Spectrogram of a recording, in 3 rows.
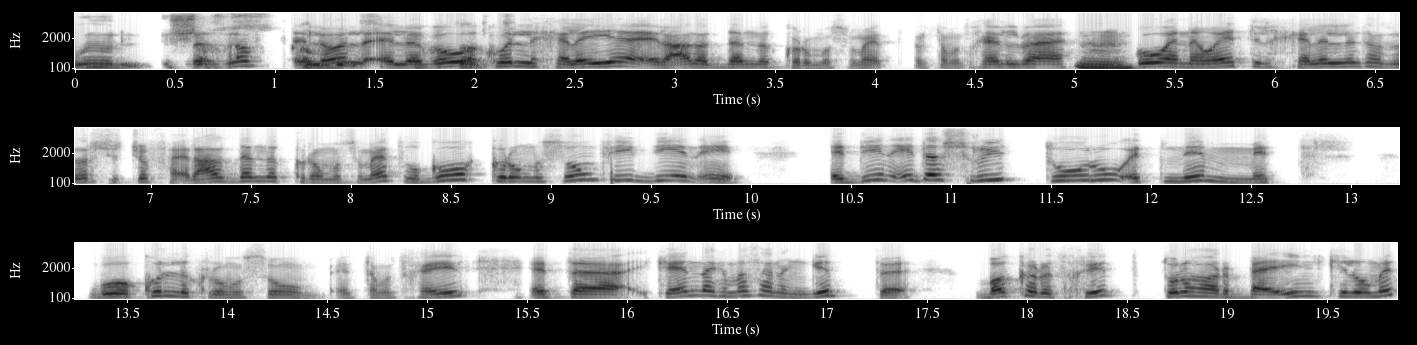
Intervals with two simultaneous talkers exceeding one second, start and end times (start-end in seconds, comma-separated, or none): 0.6-2.2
